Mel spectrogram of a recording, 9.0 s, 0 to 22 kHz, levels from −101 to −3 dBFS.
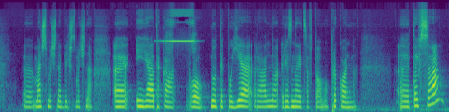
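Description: Loudspeaker feedback squeal from 3.08 to 4.10 s, just before "ну типу є реально": the microphone re-amplifies its own loudspeaker output, so a 4.9 kHz tone swells over about 0.4 s to roughly 5 dB above the speech.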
